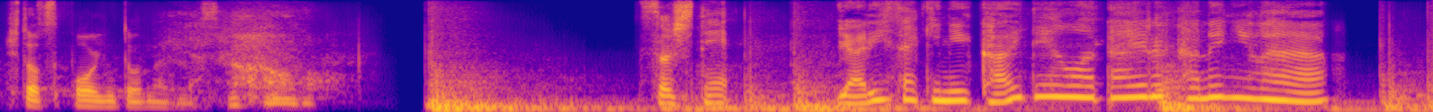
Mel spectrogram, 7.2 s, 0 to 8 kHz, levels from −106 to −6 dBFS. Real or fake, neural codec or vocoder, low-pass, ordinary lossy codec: fake; codec, 16 kHz, 4 kbps, X-Codec, HuBERT features, trained on balanced general audio; none; none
